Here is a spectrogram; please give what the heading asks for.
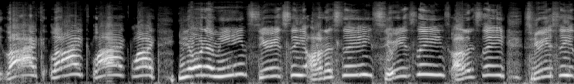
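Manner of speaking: imitating her endless uptalk, filler words and all; mock upward inflection. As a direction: parody a vapid valley-girl uptalk. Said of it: "Everything's with an upward inflection".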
